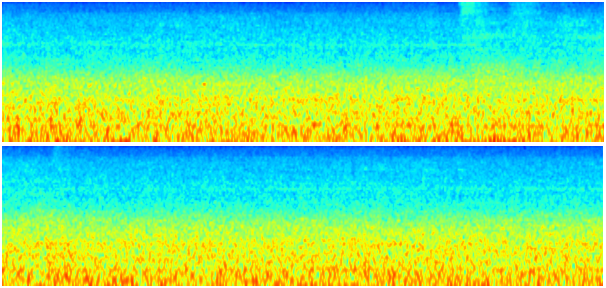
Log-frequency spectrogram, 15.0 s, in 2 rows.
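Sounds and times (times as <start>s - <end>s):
electric train low rumble: 0.0s - 15.0s
compressed air hiss: 5.7s - 8.6s.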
